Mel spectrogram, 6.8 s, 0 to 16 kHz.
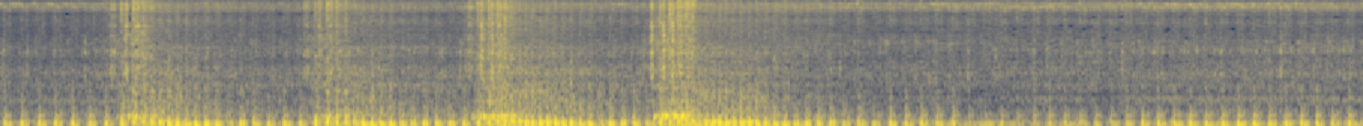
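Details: Apollo 125cc ATV small single after swapping the lean factory carb for a fully adjustable aftermarket carb with jets cleaned and throttle cable custom-adjusted: revs sharply in short blips and drops cleanly back to a steady putter; crisp, healthy throttle response.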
